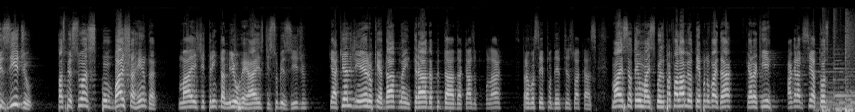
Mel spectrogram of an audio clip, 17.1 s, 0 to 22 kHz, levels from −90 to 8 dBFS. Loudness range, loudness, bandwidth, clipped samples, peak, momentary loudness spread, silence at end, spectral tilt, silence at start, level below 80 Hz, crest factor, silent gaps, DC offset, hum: 4 LU; -21 LUFS; 13.5 kHz; under 0.1%; -6 dBFS; 13 LU; 0 s; -5 dB/octave; 0 s; -42 dBFS; 16 dB; none; under 0.1%; none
